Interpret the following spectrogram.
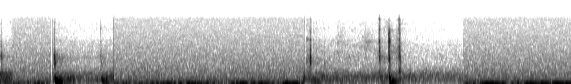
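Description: Faint clicks of a computer mouse and keyboard while text is edited: a couple of single clicks early, then a quick run of three around the three-second mark.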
